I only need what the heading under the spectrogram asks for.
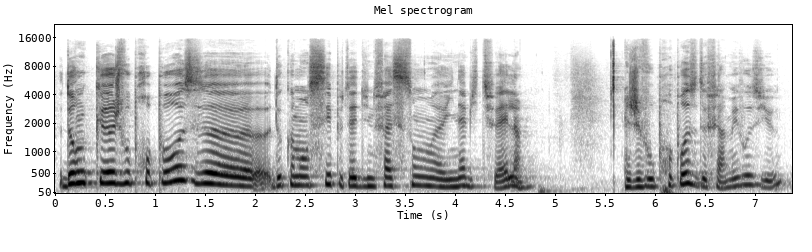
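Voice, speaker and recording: A woman's voice: mid-range voice, a little slow, mellow. A woman, giving an academic symposium talk as a historian, hesitant with many fillers and restarts.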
